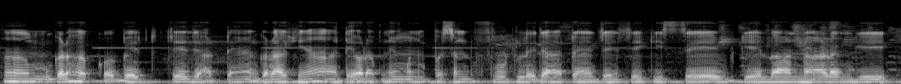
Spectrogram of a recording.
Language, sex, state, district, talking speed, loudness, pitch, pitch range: Hindi, male, Chandigarh, Chandigarh, 155 wpm, -18 LUFS, 115 Hz, 115-125 Hz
